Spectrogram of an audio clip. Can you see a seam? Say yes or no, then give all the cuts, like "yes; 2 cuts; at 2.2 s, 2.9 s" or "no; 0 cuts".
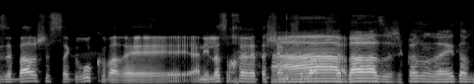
no; 0 cuts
